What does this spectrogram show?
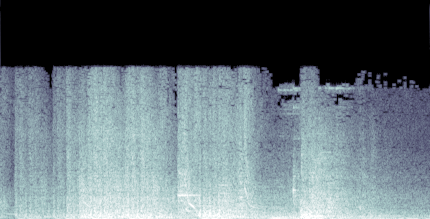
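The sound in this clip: Gunshots crack in a rapid fusillade as a woman fires repeatedly at a man walking past rings supporting a rocket; a few loud, sharp bursts rise above a continuous heavy, noisy rumble.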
